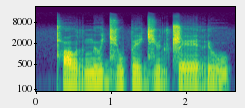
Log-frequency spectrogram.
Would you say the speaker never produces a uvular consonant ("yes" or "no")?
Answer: no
